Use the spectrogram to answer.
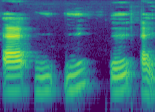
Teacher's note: पश्च स्वर यानी पीछे से आ, उ, उ, ओ, औ है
